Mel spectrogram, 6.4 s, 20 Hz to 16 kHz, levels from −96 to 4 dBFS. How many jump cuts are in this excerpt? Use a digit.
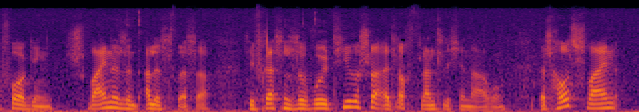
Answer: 0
